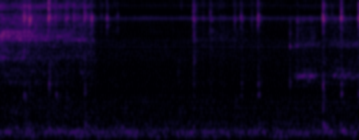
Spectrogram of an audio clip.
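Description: Keys tapped on a Brydge G-Type keyboard for the Google Pixel Slate, a quiet, steady patter of soft clicks heard up close with no one talking.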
